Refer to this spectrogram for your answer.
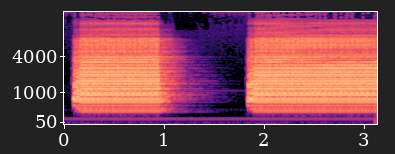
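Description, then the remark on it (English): Two loud, sustained blasts from an Outlaw XL air horn, each about a second long and rich in harmonics, separated by a short pause as the first one fades out; alone with no talking. “Outlaw XL.”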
